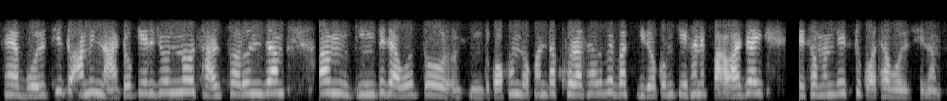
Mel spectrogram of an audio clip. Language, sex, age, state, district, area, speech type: Bengali, female, 18-30, West Bengal, North 24 Parganas, rural, conversation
